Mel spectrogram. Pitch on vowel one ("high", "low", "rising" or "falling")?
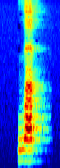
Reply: rising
